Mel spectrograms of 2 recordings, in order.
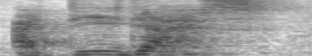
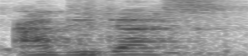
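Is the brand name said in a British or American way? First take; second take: American; British. First: The name is said with an American pronunciation. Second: The name is said with an English pronunciation. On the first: "over there it's pronounced it Adidas" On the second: "I'm being English, I'll pronounce it Adidas"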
